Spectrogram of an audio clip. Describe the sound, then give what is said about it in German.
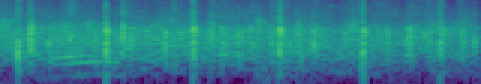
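A crowd applauding steadily to greet a reporter at BVB's annual general meeting in Dortmund, dense overlapping claps forming a continuous bright patter with a few sharper individual claps standing out, no talk on top. “Wir grüßen dich mit einem Applaus.”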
